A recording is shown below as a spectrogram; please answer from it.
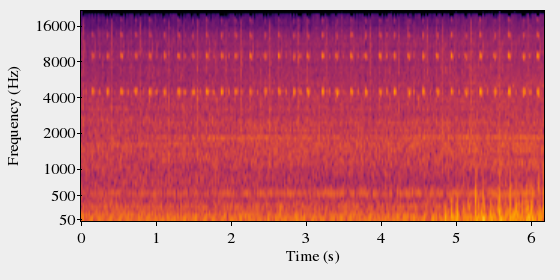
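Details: Mercedes E63 at idle: a light, fairly regular ticking, roughly two to three per second, over a steady idle, appearing to come from one of the fans; abnormal ticking noise, source unconfirmed.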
